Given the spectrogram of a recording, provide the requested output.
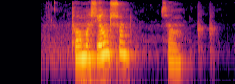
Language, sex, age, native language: Icelandic, female, 50-59, Icelandic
